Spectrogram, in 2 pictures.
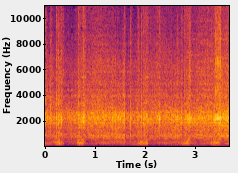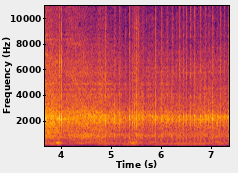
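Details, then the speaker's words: Suzuki RM125 two-stroke after complete engine rebuild with crank seals, carb at factory stock settings (air screw 1.5 turns out): crisp revs climb and drop cleanly on sharp throttle blips, steady ring-ding idle; normal running. "i'm pretty stoked i mean this i haven't got this thing running good in a really long time"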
